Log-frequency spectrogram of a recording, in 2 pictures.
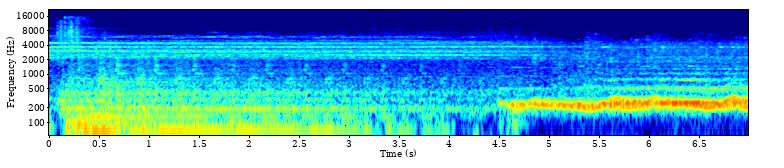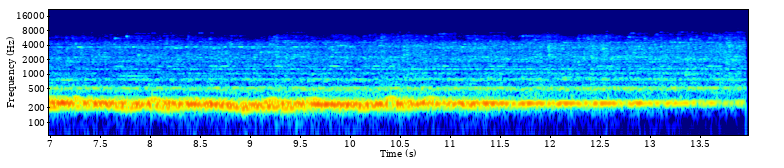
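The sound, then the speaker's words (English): An Indian conch shell blown into a tape delay machine gives a sustained, reedy drone that drops midway to a lower, steady hum, echoing and smearing into itself. The drone is loud and sounds alone. “So that sound that you hear on the surface of the planet, that's actually an Indian conch shell being blown into a tape delay”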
